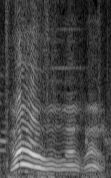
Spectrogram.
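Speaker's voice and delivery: sudden loud whoa of alarm; startled yell, high and loud; alarm shout. Real, not acted. Sudden danger in firefight.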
